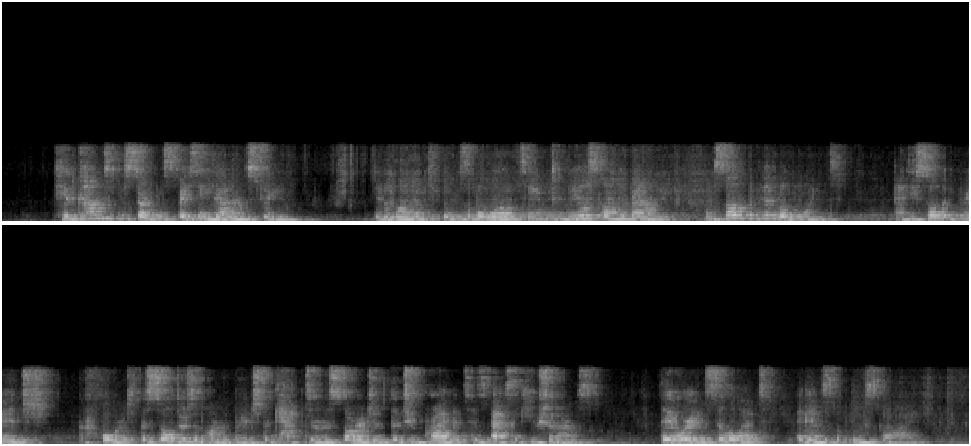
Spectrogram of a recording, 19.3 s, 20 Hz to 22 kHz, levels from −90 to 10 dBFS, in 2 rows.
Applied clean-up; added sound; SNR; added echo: neural separator model SepFormer DNS4.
